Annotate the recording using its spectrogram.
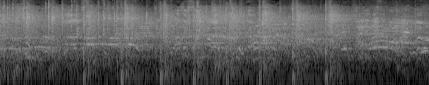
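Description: Dull thumps of bare feet on a taekwondo competition mat, coming irregularly about once or twice a second as the fighters bounce and clash. Voices shout in the background of a large hall.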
